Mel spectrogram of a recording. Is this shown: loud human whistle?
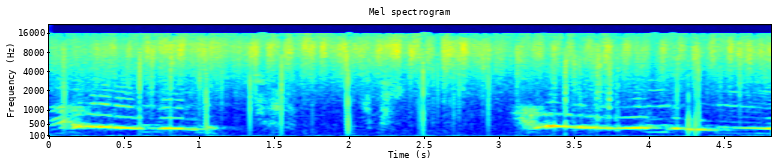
no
